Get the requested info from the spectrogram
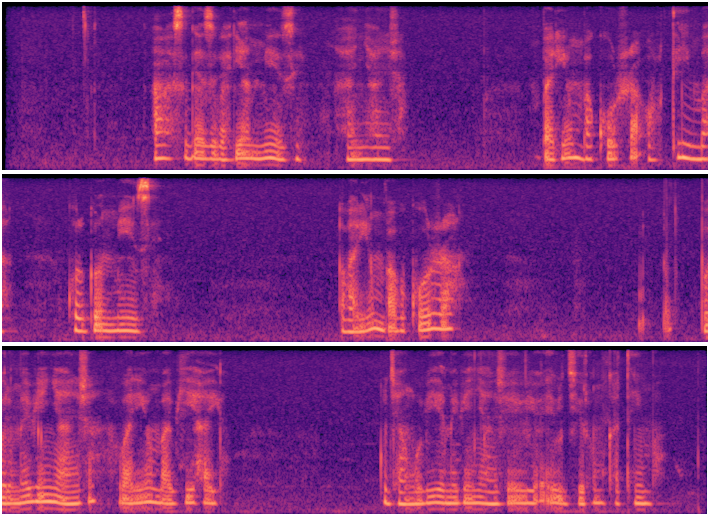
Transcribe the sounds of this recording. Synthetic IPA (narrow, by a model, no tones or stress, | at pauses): aβasiɡaziβaɾija̰mumeːzi | aɲaːɲʒa | βaɾijo̞ːmuβakʰuɾra̰ʔoβutiːmba | kʰuɾiɡo̞̰ːmume̞ːzi̥ | βaɾijo̞ːmuβa̰βukʰuɾɾa | βuɾime̞βje̞ːɲaːɲʒaβa̰ɾijo̞ːmβa̰βjiːhajo | kuɟiɾaŋɡoβiːjeme̞ːβje̞ːɲaːɲʒḛβjoḛβiɟiɾo̞mukʰatʰiːmba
